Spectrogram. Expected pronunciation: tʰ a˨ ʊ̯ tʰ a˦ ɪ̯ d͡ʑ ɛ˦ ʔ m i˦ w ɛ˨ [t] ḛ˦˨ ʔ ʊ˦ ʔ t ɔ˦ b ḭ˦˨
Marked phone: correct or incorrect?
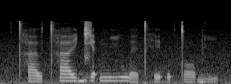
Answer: incorrect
